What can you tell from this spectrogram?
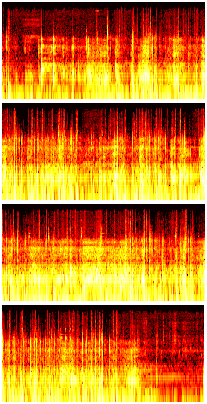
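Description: Wind rumbling and buffeting on the microphone, with many small crackles and knocks. It drops away shortly before the end.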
